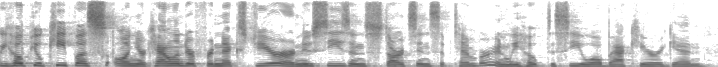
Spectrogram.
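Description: With a plain, everyday voice, a woman talks at a moderate pace with a fairly high pitch, ordinary pitch variation and hardly any pauses. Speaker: university professor and center director. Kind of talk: welcome and speaker introduction. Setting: stage with audience.

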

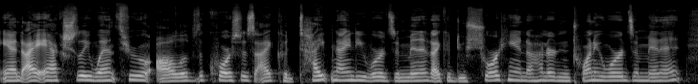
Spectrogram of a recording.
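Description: A woman talks in a Midwestern American accent at a fairly quick pace and medium pitch. Her intonation is monotone and flat, with hardly any pauses. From Detroit, Michigan. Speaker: automotive engineering executive. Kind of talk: interview.

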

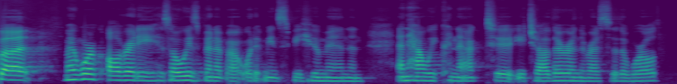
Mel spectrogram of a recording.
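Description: A woman with an American accent uses a normal speaking voice, fairly low in pitch, moving at a fairly quick pace with ordinary pitch variation. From US, New York. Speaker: paper artist. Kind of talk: casual chat.

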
